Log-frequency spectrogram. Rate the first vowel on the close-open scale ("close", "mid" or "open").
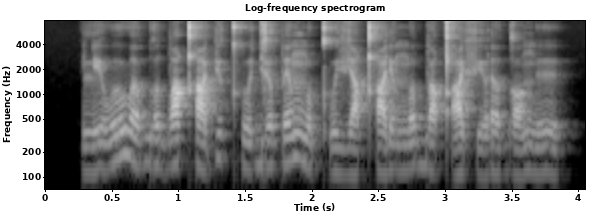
close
